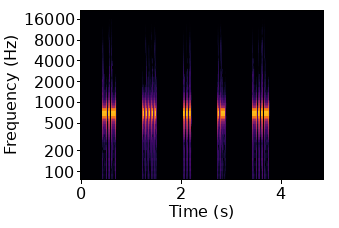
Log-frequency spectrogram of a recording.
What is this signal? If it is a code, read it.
Morse code, heard as a keyed tone, about 40 wpm, spaced as for 14 wpm, 700 Hz. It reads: K5SAX
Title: USA Call Signs - 5 Characters - 6x Character Spacing - 40wpm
